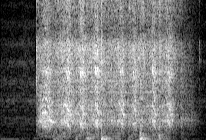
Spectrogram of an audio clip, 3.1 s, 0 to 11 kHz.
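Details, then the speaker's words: 2007 Victory Vegas motorcycle, high mileage, after fuel pump replacement, battery back in: engine catches about half a second in, settles into fairly even idle, no misses or rattles; healthy start. "It's alive!"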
